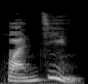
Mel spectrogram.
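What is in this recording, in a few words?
"huan2jing4", Mandarin Chinese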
